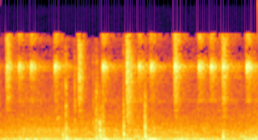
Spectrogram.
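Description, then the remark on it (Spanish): A car's engine rumbles steadily as a couple arrives by car at a Western Union office, a low continuous drone with faint clicks and rustles over it, and no voices. “Lograron identificar a la pareja que llegaba en un auto.”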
